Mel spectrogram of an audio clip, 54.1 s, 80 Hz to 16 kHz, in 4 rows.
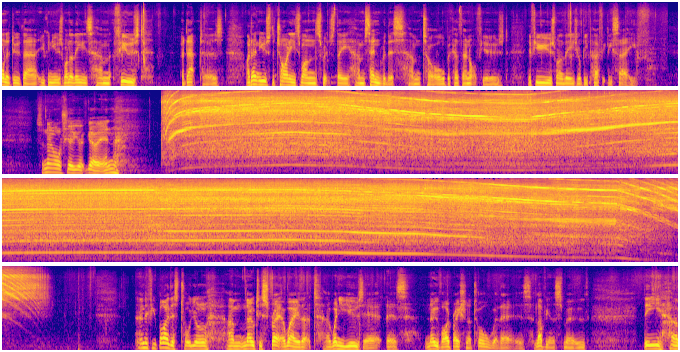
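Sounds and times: rotary tool motor whining: 0:16.7 - 0:41.6.

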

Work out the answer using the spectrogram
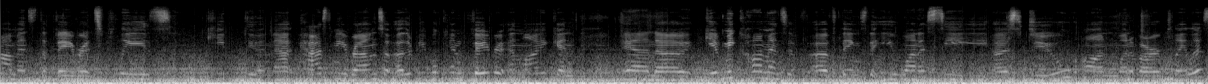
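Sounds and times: car cabin rumble: 0:00.0 - 0:12.0
woman talking: 0:00.0 - 0:12.0.

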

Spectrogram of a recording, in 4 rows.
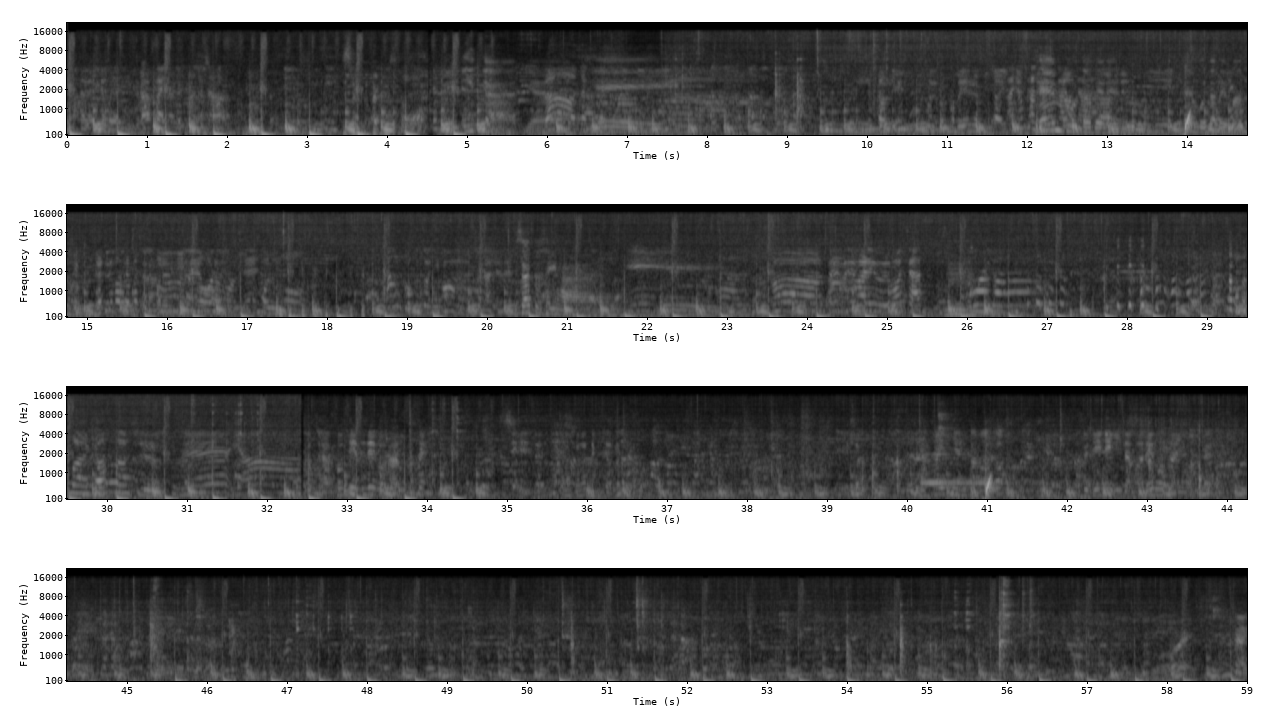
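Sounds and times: background music with steady beat: 0:00.0 - 0:34.8, 0:36.0 - 0:43.2, 0:44.6 - 0:59.0
chicken sizzling on a griddle: 0:00.0 - 0:40.4, 0:41.2 - 0:59.0.

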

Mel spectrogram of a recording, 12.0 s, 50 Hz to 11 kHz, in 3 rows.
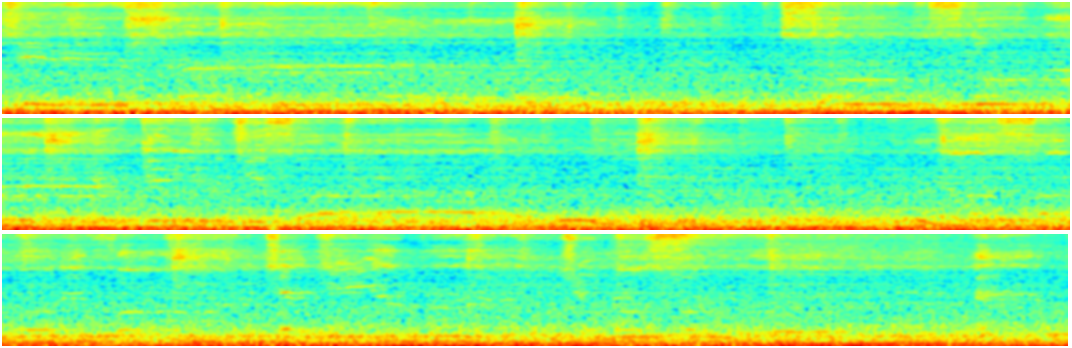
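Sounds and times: engine and tyre rumble: 0:00.0 - 0:12.0
music in car: 0:00.0 - 0:12.0.

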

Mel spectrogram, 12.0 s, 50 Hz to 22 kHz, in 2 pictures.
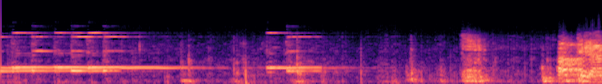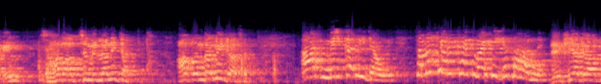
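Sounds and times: doorbell two-tone chime: 0:00.0 - 0:02.0, 0:02.6 - 0:03.5.

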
